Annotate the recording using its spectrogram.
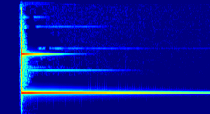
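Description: A single bell 'ding' sound effect, struck once with a clear high tone that fades slowly over about two seconds. It marks the click on the notification bell in a subscribe-button animation.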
